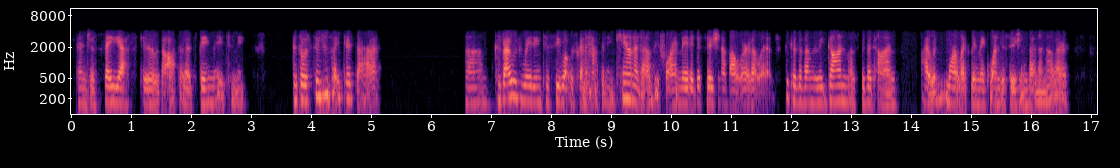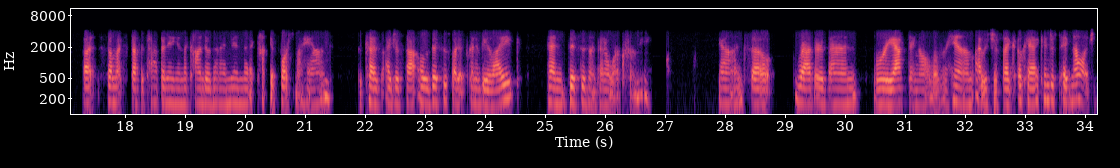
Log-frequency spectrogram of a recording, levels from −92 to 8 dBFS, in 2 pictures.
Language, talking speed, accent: English, 210 wpm, American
